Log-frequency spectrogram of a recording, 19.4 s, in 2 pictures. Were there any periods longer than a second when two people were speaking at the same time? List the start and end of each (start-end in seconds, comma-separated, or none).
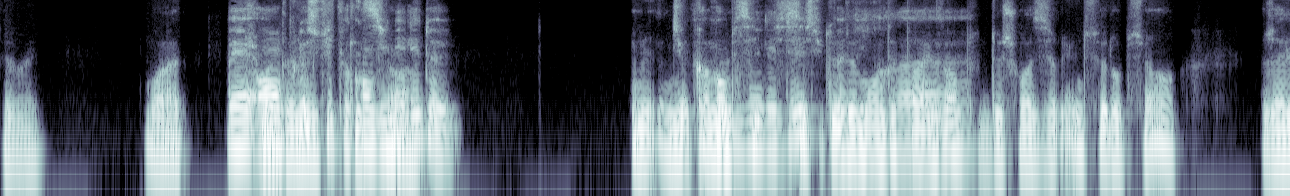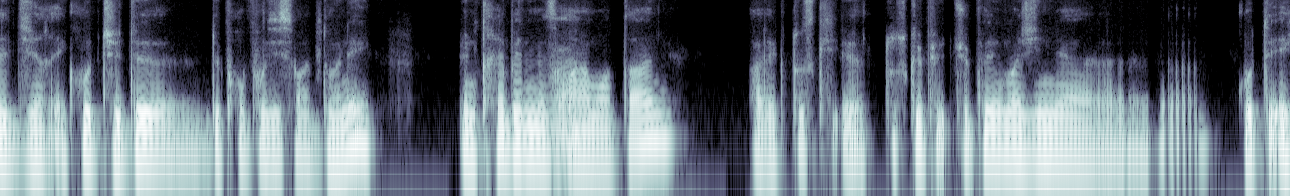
1.8-3.2, 5.0-7.3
